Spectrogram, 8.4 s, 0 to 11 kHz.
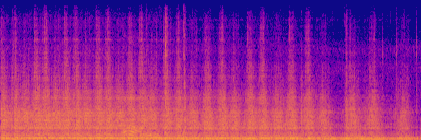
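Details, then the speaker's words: Minneapolis Moline G900 LP tractor that quit in the field, LP fuel heard flowing: steady cranking about three turns a second with uneven chuffs, never fires; crank no start, owner suspects no spark or bad coil. "that is not like this tractor to not startch okay well going have to do some more investigating"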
